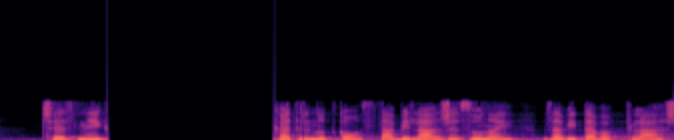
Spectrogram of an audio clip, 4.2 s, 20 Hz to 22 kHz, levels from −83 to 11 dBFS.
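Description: Speech, and heavy MPEG Layer II (MP2) compression, likely at too low a bit budget, runs through the whole clip: starved of bits at a rate around 48 kbps, the encoder shuts off its upper sub-bands, and the remaining bands are coarsely quantised into a dull, gurgling, granular texture. At 0.68 s the player likely ran out of data or was blocked, a playback stall that silences the output mid-flow for about 1.04 s until it resumes at 1.72 s. To clear the resulting backlog, the player then applies time-compressed catch-up from 1.72 to 3.8 s, cutting and cross-fading small slices so the speech runs about 1.5 times faster at unchanged pitch, sounding hurried.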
